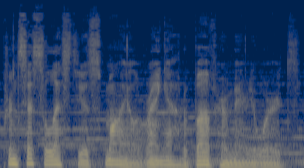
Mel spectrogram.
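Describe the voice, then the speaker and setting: A man narrating a story in the first person with a measured, earnest, dramatic delivery. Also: sits low, over music.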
